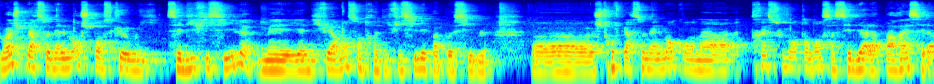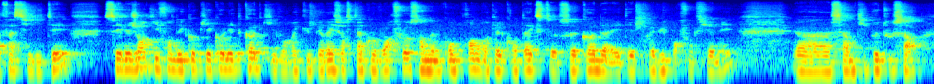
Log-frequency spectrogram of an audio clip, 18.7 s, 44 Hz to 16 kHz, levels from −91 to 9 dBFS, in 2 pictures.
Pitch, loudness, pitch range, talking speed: 120 Hz, -19 LUFS, 115-130 Hz, 230 wpm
